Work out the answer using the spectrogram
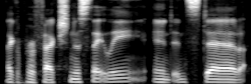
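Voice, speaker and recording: A man's voice: lowish voice, fairly even intonation, brisk, creaky, a little mellow, no room sound, clean studio sound. A young man hosting a podcast, talking in a reflective, earnest, casual way. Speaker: podcast host. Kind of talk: casual conversational podcast talk.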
